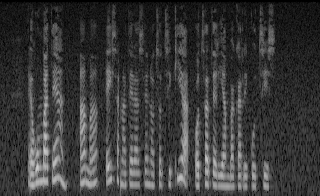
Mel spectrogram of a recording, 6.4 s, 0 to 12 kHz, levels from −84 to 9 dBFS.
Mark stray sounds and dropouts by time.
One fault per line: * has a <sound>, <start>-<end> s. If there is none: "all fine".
* has a dropout, 2.4-2.4 s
